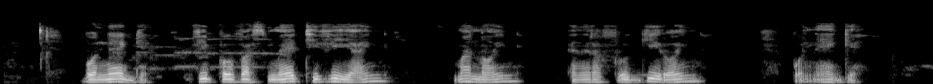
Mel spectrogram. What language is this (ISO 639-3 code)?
epo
